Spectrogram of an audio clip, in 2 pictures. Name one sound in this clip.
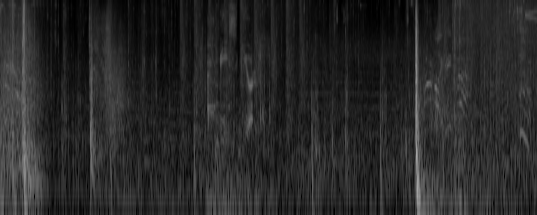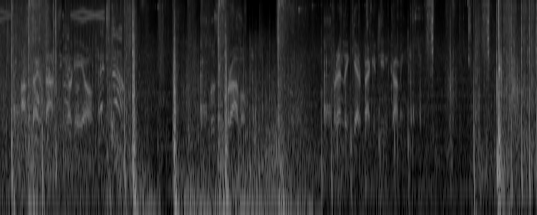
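Gunshots fire in sharp bursts.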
